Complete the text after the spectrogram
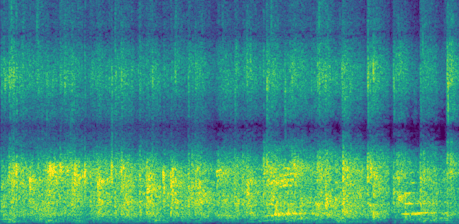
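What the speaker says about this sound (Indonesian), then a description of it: "Tepuk tangan dulu untuk kalian." A classroom of students claps together, a dense, steady burst of applause that stays loud throughout.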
